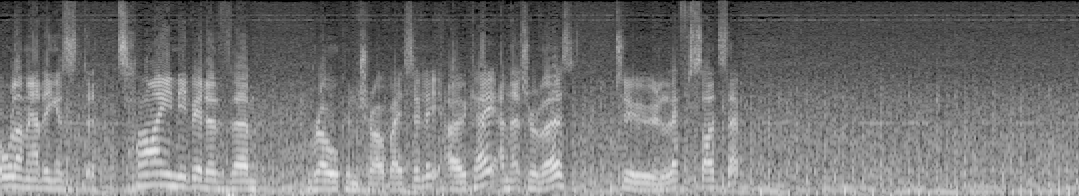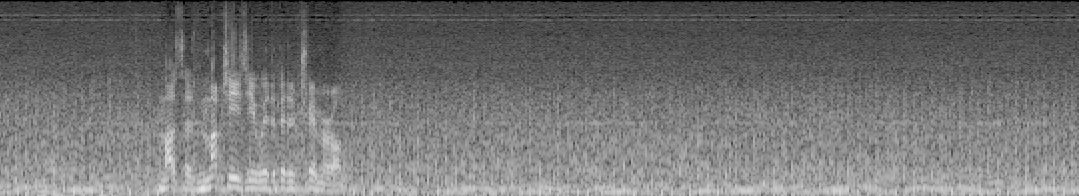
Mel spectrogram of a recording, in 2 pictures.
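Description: A helicopter engine and rotor drone steadily nearby.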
